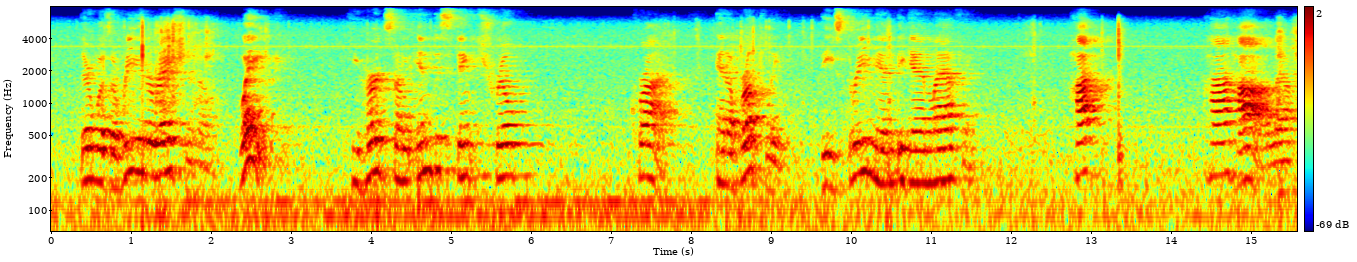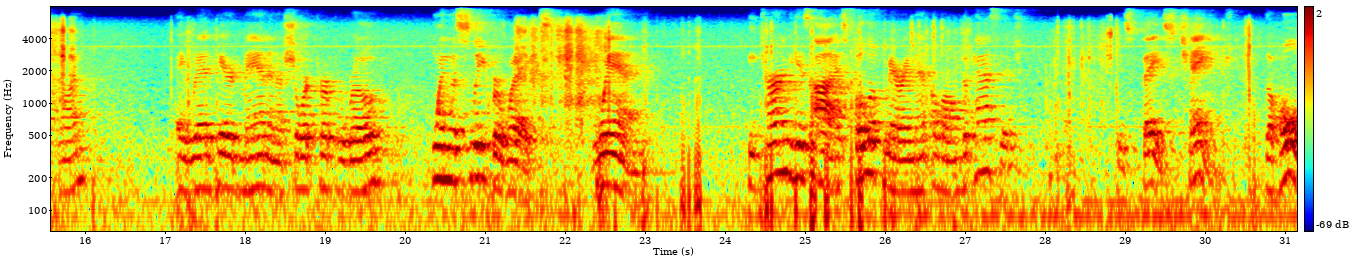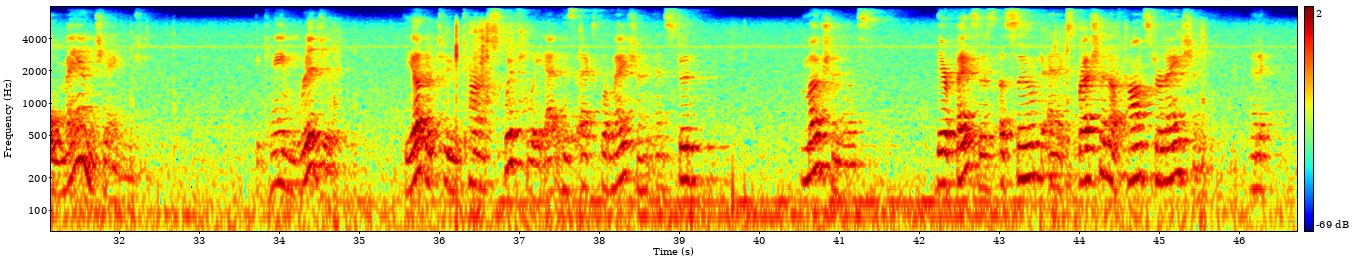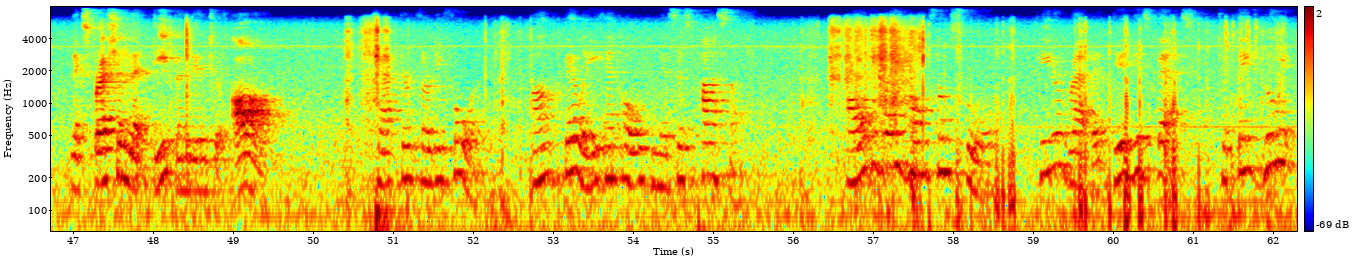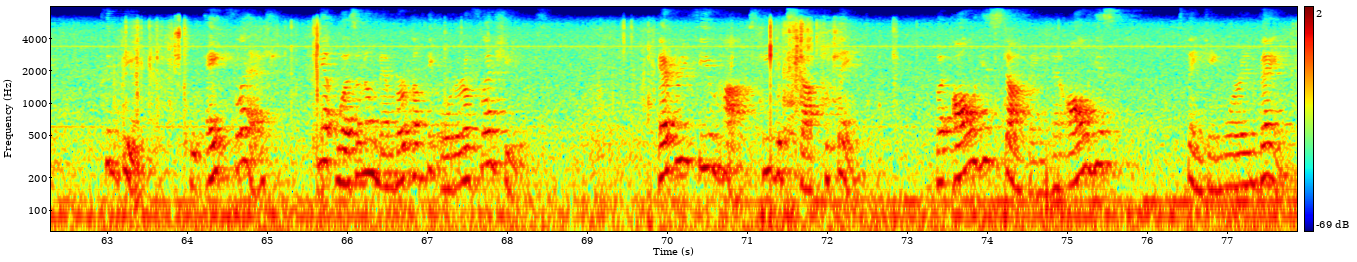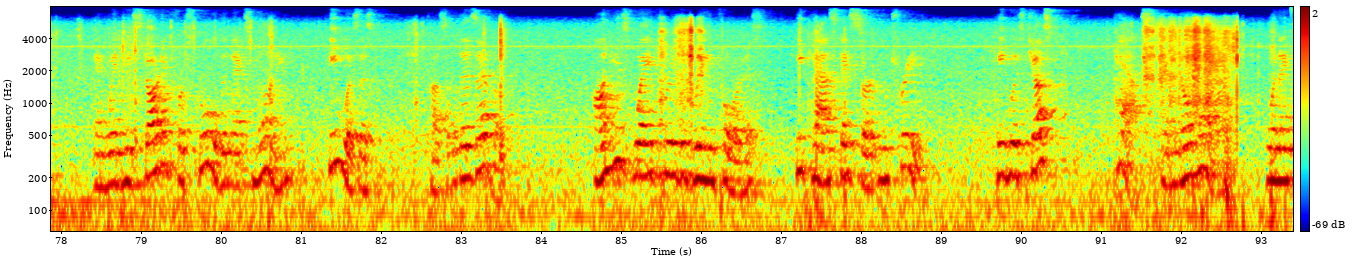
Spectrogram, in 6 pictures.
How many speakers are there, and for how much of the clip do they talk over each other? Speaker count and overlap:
one, no overlap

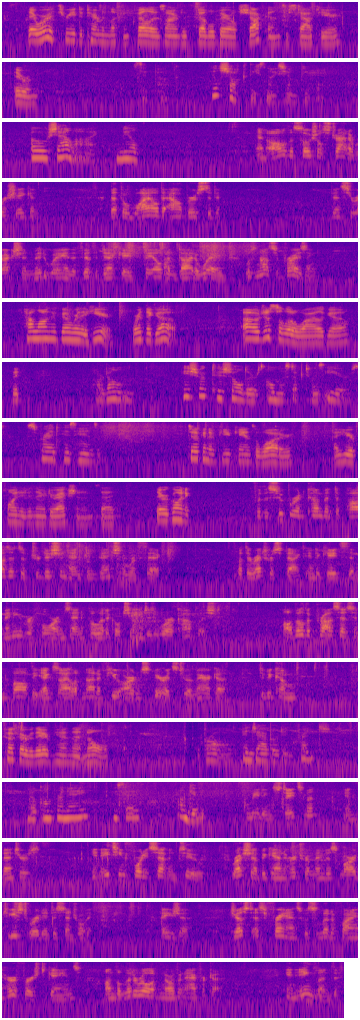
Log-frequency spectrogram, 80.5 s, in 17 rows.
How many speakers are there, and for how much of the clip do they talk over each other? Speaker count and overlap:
three, no overlap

